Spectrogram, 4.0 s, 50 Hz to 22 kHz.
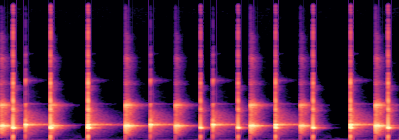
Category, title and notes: Music > Solo percussion
Three Claves-5
eight loops made from samples of three claves in interesting polyrhythms. Can be used alone or in any combination (they all should sound fine looped together in virtually any order)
